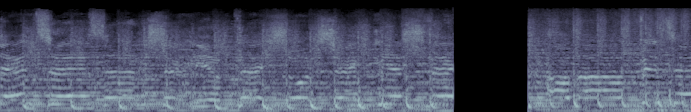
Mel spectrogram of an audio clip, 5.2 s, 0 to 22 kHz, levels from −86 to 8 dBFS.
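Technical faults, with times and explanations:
3.39 to 3.96 s, audio dropout to silence: the sound stops abruptly mid-flow and the next 0.57 s is silent, with no room tone or background hiss underneath, before the audio resumes just as suddenly. A pause in the source would leave some ambient floor, so a gap this empty points to the input signal vanishing while the recording kept writing silence, likely from a momentary disconnection or mute. Whatever sounded during that half-second is lost.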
